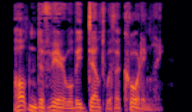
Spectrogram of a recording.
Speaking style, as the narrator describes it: Deenan chuckled

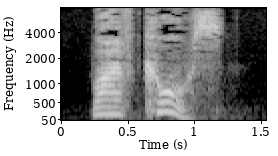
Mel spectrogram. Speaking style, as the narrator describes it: cried Biddy with an exultant face

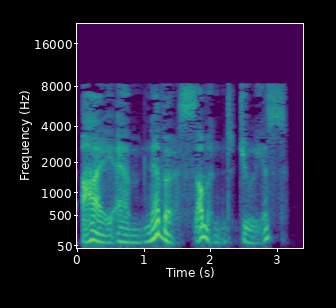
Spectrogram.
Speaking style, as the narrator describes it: the man purred

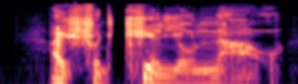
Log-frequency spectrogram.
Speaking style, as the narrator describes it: he said, snarling

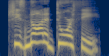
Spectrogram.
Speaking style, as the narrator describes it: Sam shouts at him

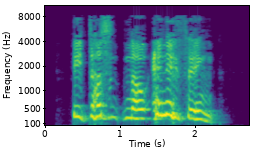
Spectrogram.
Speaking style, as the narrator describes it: The last prisoner, as yet untouched, hollered at the top of his voice

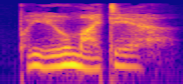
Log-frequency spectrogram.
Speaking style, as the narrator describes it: whisper

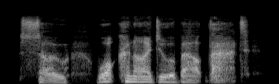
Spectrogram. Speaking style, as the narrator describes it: Deacon snarls

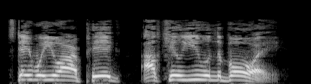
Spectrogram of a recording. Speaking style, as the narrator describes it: the man shouted

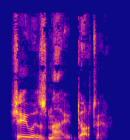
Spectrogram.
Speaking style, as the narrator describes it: he confesses with a deep sigh

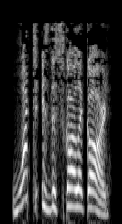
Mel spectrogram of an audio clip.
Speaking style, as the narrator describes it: the silver yells into his face

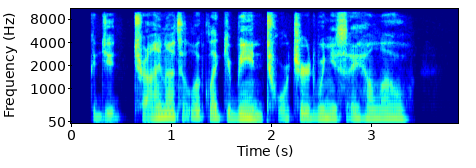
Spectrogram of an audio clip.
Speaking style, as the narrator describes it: Cope mumbled

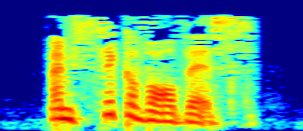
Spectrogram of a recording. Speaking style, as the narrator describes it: I said angrily

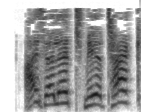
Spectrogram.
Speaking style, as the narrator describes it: he shouted

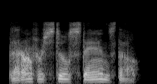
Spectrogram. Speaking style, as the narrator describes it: I whispered

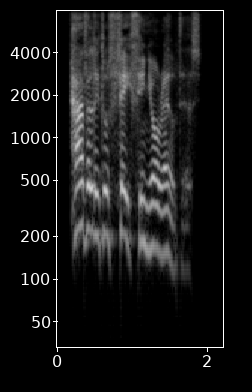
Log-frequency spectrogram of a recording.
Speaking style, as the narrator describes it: snapped Miss Avocet

